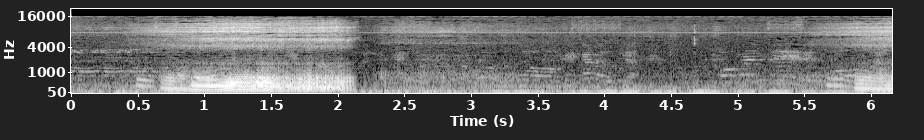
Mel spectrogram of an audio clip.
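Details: Loud, tonal snore with rising and falling pitch, then softer voiced breathing sounds; a person snoring in the early morning hours of sleep and possibly sleep-talking.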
